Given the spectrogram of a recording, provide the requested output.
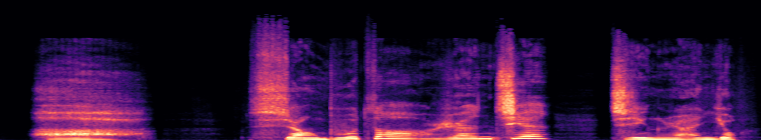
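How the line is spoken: Admiring exclamation. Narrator (Chinese): 变成老太婆的雅典娜女神忍不住要赞叹

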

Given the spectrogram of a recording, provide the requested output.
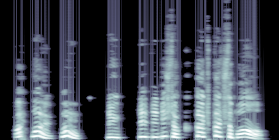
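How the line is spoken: Shrill, disbelieving shriek. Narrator (Chinese): 农夫简直不敢相信他的眼睛，他尖声高叫

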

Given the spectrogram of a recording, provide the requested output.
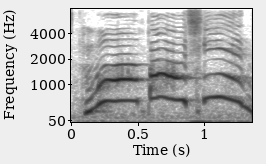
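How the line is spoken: Shouted. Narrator (Chinese): 而且大喊

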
